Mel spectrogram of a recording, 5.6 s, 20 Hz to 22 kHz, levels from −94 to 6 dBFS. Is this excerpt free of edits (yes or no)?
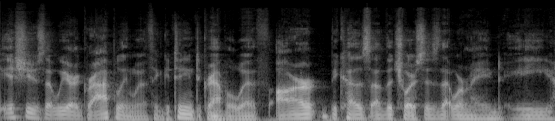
yes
